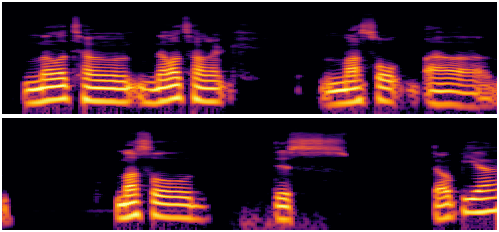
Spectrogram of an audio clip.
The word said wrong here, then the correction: dystrophy: I believe it's pronounced. – Dystrophy.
